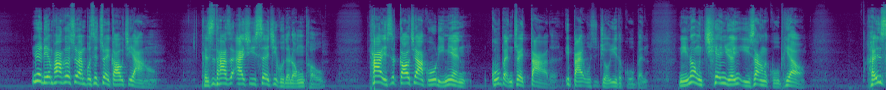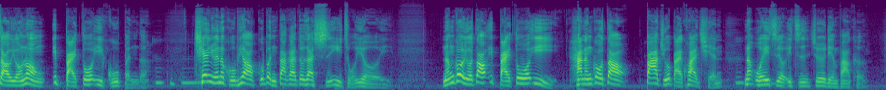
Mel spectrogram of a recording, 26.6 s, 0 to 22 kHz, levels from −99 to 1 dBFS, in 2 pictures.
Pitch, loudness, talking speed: 170 Hz, -22 LUFS, 260 characters per minute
